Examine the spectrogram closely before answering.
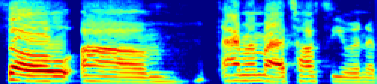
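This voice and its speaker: An unremarkable speaking voice comes through with a dry, close sound and no echo. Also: woman. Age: 30s. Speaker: radio show host. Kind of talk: casual interview chat.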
